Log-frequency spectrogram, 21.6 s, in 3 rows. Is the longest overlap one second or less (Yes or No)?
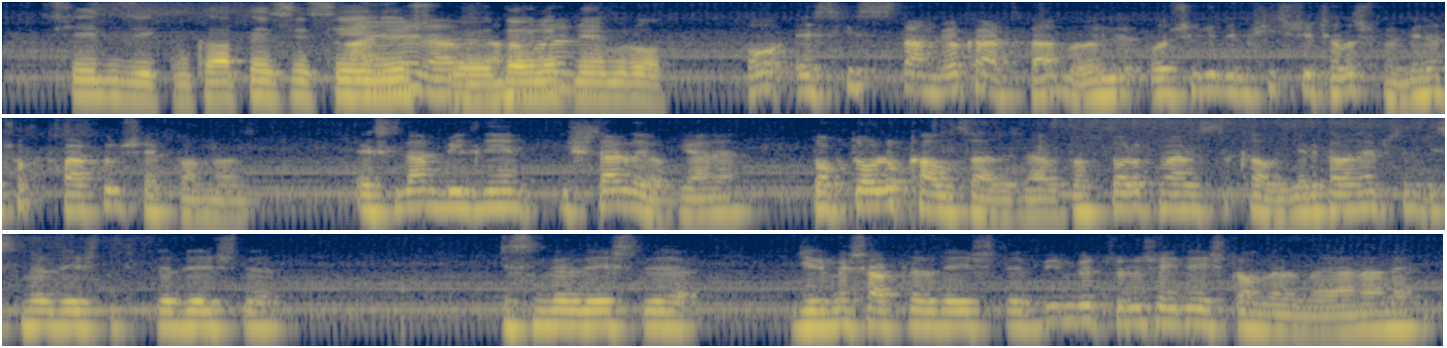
No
